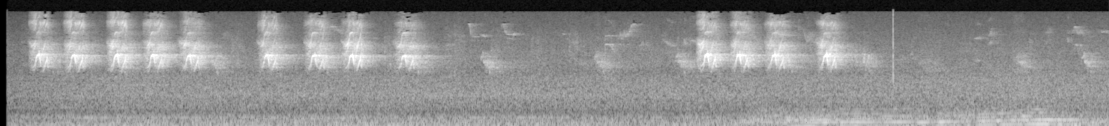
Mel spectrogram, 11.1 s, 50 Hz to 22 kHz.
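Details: House sparrow hopping on paved yard tiles in Helsinki, Finland, in May 2013: bright, repeated chirps in quick bursts, several per second, pausing and resuming, over a steady low traffic rumble.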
